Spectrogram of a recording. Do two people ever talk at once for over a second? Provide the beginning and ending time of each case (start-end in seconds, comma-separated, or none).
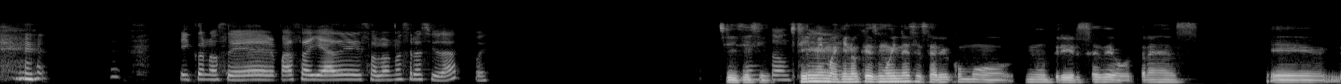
7.4-8.7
